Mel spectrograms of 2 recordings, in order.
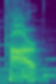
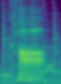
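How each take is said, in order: First: The final R sound is pronounced. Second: It has no R and a long vowel.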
